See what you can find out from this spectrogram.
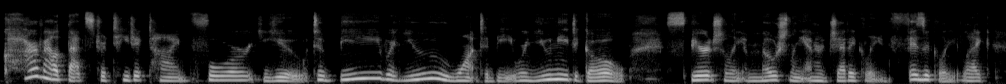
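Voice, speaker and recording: A woman's voice: on the low side, normal speed, vocal fry, slightly rough. A woman co-hosting a casual spiritual podcast, who swears freely and tells stories with lots of laughter. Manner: swears freely, laughs often, animated storytelling. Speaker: podcast co-host.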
